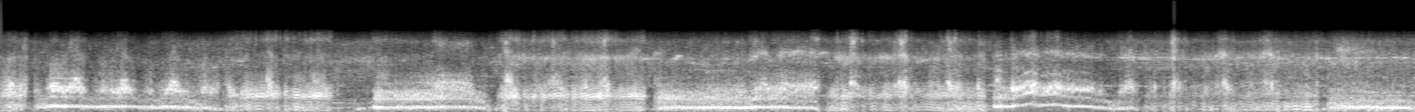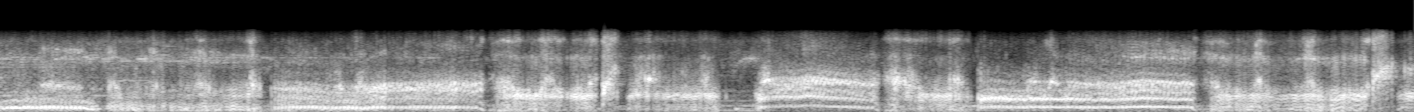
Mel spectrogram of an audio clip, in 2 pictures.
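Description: A Cavalier King Charles spaniel growling over a lamb bone it is chewing: long, low growls a few seconds each with short breaks, guarding the bone. Sharp clicks of teeth on the bone come between and through the growls.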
